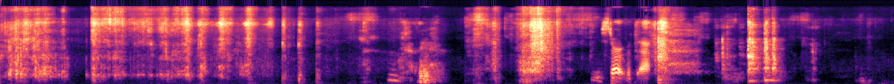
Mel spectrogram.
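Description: Plastic buckets knock and thud as they are set down.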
